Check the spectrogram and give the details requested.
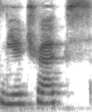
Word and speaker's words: Mutrux: Well, it's pronounced mutx.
